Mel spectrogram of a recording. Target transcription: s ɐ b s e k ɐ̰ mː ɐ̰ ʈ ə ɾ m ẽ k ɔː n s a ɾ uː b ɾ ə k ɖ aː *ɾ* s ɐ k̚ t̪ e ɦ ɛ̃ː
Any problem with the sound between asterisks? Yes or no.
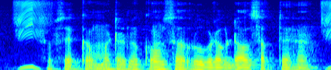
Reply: yes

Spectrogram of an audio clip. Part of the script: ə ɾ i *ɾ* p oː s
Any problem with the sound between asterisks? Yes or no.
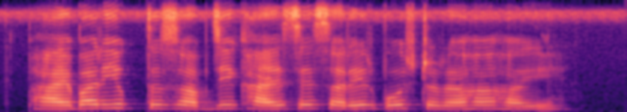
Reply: no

